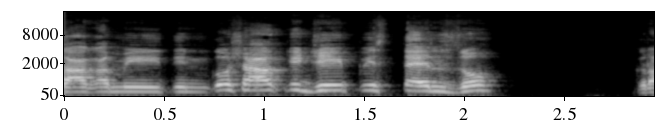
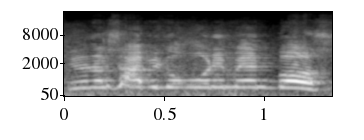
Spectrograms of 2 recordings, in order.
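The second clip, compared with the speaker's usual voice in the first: high, quick raised-voice protest; scolding; 8 semitones higher, 6 dB louder than usual. Real, not acted. Streamer asking the boss who said to take it, scolding. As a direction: raise your voice and demand an answer. Repeats his scolding to teammate.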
